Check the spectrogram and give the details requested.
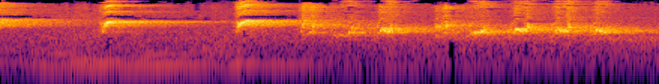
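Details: White-rumped shama song opening with a long steady high whistle, sharp upward clicks, then a string of short warbled whistled notes repeated roughly every third of a second over faint background hum.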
